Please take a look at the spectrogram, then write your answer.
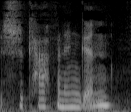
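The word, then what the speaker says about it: Scheveningen: So I listened to a few different pronunciations of this word, and the best I can tell, it's sort of a combination of a T, an S sound from a snake, and an SH, like Schaffeningen. But I don't think I would pass this test, unfortunately.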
